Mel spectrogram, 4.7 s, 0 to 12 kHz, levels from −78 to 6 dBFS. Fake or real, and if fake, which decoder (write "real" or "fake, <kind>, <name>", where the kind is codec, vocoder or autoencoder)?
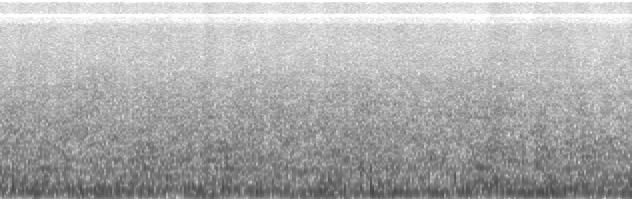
fake, codec, SNAC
